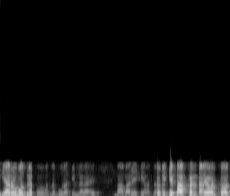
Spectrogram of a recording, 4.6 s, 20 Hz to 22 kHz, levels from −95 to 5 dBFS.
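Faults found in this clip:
GSM full-rate codec, whole clip. Buzzy, gravelly roughness on the voice, plainly audible. No content above 4 kHz. Excitation rebuilt from sparse regular pulses over a vocal-tract model, which fits GSM full rate at 13 kbps.

Level collapse, 0.63 to 3.14 s. The voice drops about 24 dB and turns faint. Likely one channel inverted. With one stereo channel's polarity reversed, the centred voice cancels in the mono sum. Only the small inter-channel difference survives.

Lost GSM frames, 3.86 to 4.08 s. Metallic, rough ringing holds the sound in place. About 180 ms is missing, scattered over 200 ms. The longest gap is around a tenth of a second. The decoder repeats the last good frame's parameters, which fits roughly nine 20 ms frames.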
